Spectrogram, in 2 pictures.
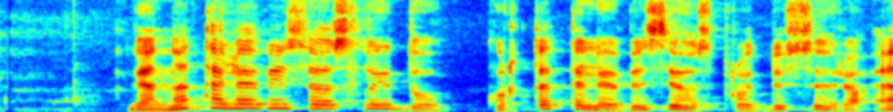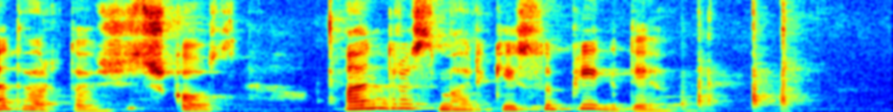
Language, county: Lithuanian, Vilnius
